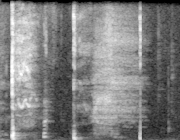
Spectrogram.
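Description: Several sharp coughs from a person in a casual conversation, coming as a quick pair followed by two more separated bursts, close and fairly loud with brief gaps of quiet between.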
